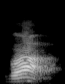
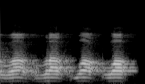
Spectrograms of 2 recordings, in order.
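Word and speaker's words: ر: Ra, gitu ya, bacanya ra, tidak boleh bacanya wa, ya, dinempelkan, enggak, ya, di apa namanya, dingambangkan ra-nya ini, ya.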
